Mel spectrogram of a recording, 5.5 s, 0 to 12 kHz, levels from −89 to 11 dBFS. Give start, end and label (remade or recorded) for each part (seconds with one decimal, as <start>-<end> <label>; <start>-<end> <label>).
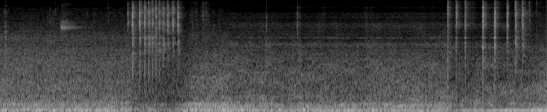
0.0-2.3 recorded; 2.3-5.1 remade; 5.1-5.5 recorded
